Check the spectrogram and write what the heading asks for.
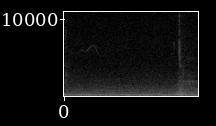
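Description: Room tone: a steady low hum with no speech, and a short breath near the end.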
